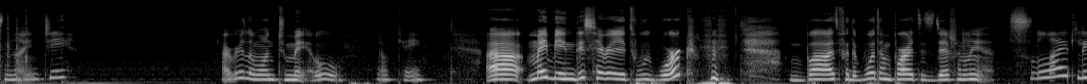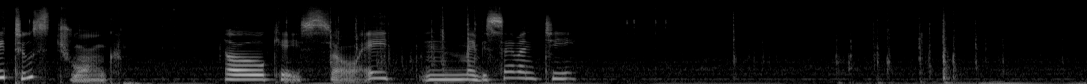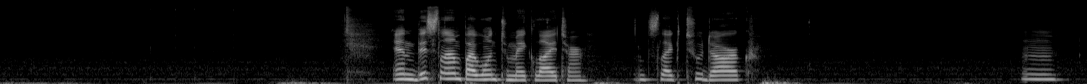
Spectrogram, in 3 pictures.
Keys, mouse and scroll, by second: 0.0 9, 0.2 Return, 3.6 middle click, 6.4-6.8 scroll up 1, 7.0 scroll down 1, 8.6 middle click, 10.5-11.8 scroll up 1, 11.8-12.3 scroll down 1, 12.5 middle click, 12.6 middle click, 13.6 click, 13.7 click, 14.2 BackSpace, 14.4 8, 15.2 BackSpace, 15.6 7, 17.1 click, 17.2 click, 17.4 click, 17.5 double click, 19.2 Right, 19.6 BackSpace, 20.1 7, 20.3 Return, 22.9 scroll down 1, 23.2 middle click, 23.7 middle click, 24.4 scroll up 1, 26.9 click, 28.6 click.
